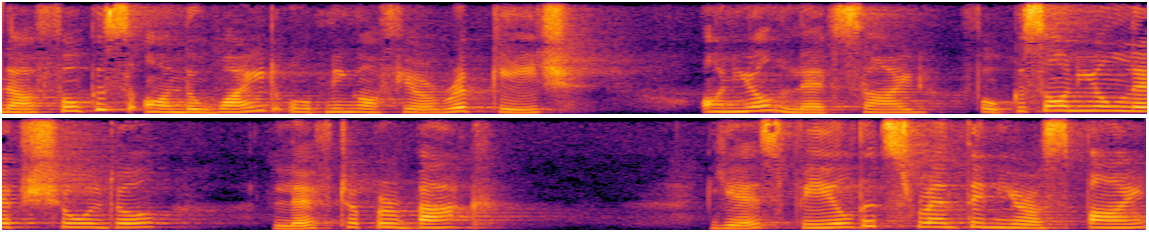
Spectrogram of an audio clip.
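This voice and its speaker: A soft-spoken woman with an Indian accent talks at a very slow pace, her high voice dark and mellow with a calm, soothing tone. Her pitch varies in an ordinary way against a quiet background. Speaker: yoga instructor. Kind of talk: guided yoga class instruction. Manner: calm, soft, soothing cueing. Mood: calm, guiding. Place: home room. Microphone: lapel.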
